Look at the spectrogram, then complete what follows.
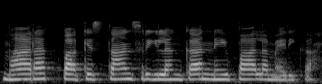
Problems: constant background noise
